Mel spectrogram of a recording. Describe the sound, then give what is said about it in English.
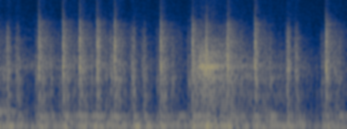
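Keys clack on a battered typewriter in a quick, slightly uneven run of many sharp, crisp strikes, with no voices. “On his desk, a battered typewriter.”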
